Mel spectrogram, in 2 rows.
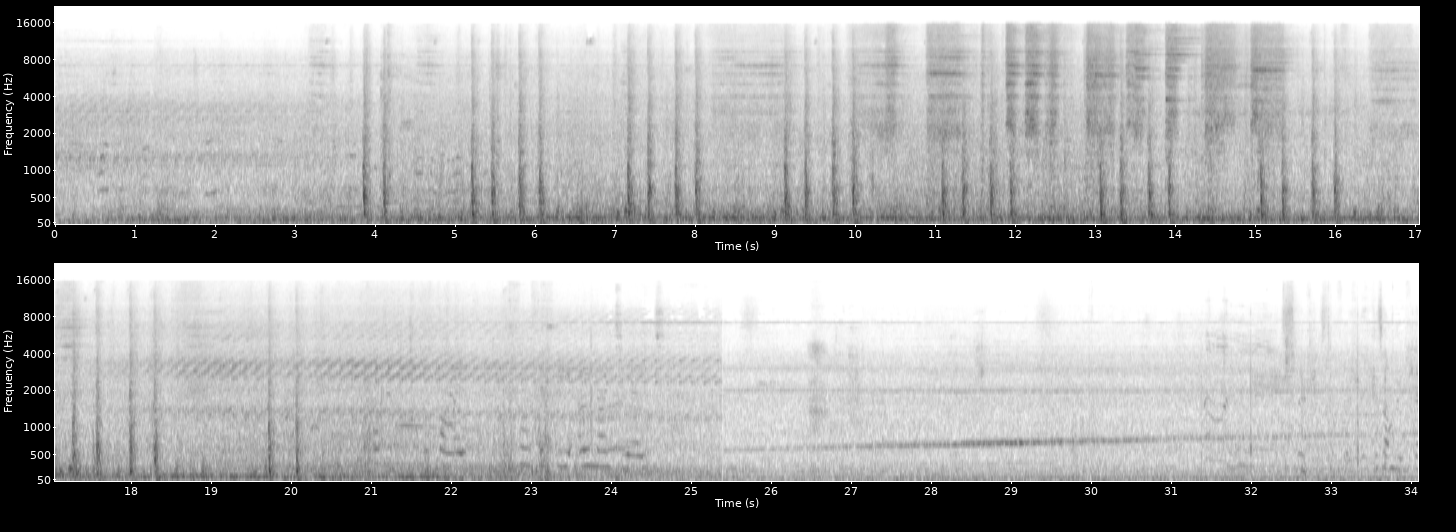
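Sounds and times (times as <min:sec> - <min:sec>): electric train rumbling past: 0:00.0 - 0:34.0
high wheel squeal: 0:10.0 - 0:34.0.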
